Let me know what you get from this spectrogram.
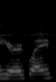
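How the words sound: Uruguay is said with an American English pronunciation. "Americans say Uruguay"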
